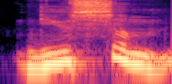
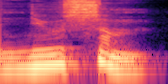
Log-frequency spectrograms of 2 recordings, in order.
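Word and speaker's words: Newsom: 여기 이제 보시면은 이양반이 이제 갑은 개빈이 발음을 뉴 뉴스 뉴섬 뉴섬이라고 하겠네요. 개빈 뉴섬 예 생기기는 잘 생겼네요.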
